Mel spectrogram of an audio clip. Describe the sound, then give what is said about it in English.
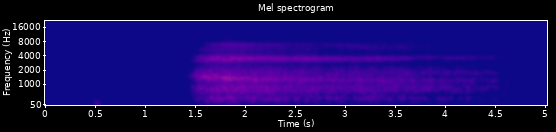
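A single slow breath exhaled through the mouth during a guided relaxation exercise: a soft, steady airy hiss lasting about three seconds that thins out at the end, alone and quiet, after a tiny click. “As you breathe into your nose and out through your mouth. And do like two repetitions, not forcing it.”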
